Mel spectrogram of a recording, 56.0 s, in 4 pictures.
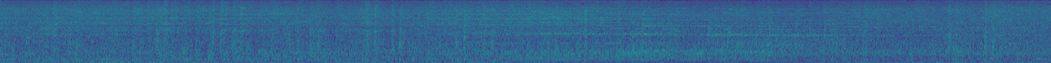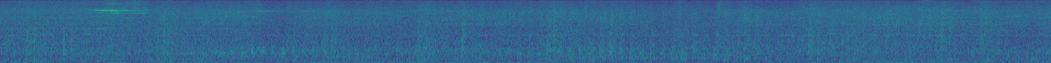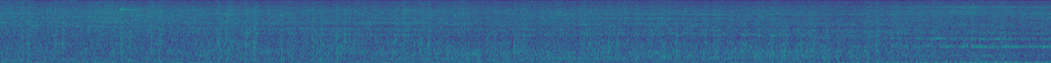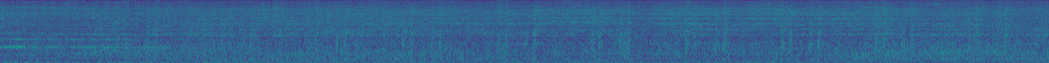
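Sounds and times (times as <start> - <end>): faint wheel squeal: 15.0 - 16.0.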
